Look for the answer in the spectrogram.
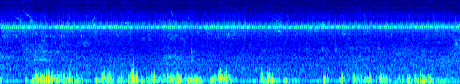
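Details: Savi's warbler (Locustella luscinioides) in reeds reels a fast, even, insect-like buzz that runs unbroken through the whole clip, over low rumbling gusts of wind.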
